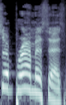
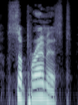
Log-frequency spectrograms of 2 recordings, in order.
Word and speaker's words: supremacist: ever now who can't who can't pronounce the word supremacist ow it's supremacist please pronounce a word right for the love of everything that's decent please try to pronounce forward supremacist as supremacist enough supremists supremacy you're going to cite Nancy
